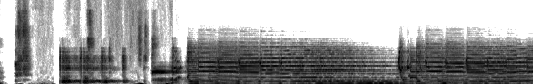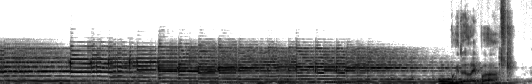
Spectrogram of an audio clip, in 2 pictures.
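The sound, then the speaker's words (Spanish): An electric guitar on a clean tone with a little delay rings out in sustained, shimmering chords, repeats trailing and overlapping into a dense wash; a brief burst of speech comes before and after the playing. “Un poquito de delay. Para la parte con como el pre”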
